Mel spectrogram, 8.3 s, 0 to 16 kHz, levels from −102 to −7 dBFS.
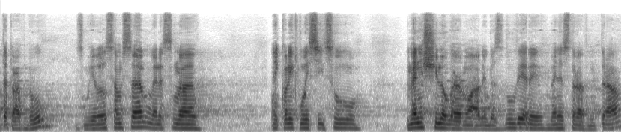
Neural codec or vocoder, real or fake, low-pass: codec, 24 kHz, 0.9 kbps, WavTokenizer, medium music audio release; fake; 10.8 kHz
